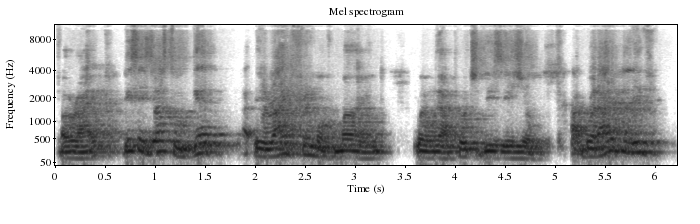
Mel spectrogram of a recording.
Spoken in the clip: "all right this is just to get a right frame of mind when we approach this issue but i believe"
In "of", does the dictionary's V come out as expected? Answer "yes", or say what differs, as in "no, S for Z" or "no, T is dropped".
yes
